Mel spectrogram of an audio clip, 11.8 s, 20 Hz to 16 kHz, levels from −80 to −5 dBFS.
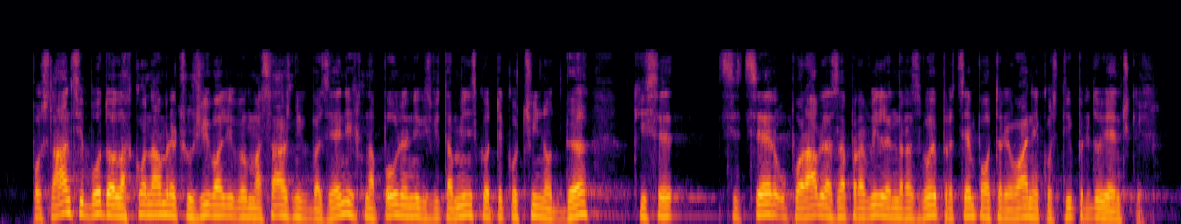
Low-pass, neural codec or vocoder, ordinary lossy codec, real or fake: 7.2 kHz; codec, 16 kHz, 8 kbps, FreqCodec, smaller model; none; fake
